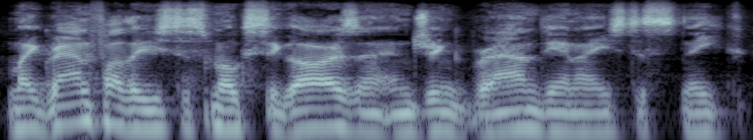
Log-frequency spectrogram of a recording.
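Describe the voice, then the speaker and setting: Male interview guest from Israel, very low pitch. Addiction coach telling personal stories in a halting, reflective way. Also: steady tone, fairly bright tone. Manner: halting and reflective, often adds "you know". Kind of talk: candid personal storytelling in an interview.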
